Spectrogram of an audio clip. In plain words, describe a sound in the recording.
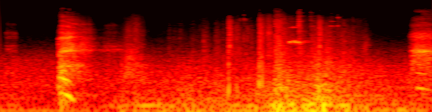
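Hands and boots scrape and thud against a metal bin.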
